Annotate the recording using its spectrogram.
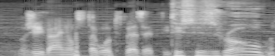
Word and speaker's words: Rogue: Még, még pár adással ezelőtt, talán kettővel, valahogy szóba jött a, a Zsivány 1-essel kapcsolatban, hogy néhányan a, az eredeti címét Rogue van helyett Rouge vannak ejtik. Még az én ismeretségi körömben is vannak pár, akik, akik ránéztek a címre, és kapásból gondolkodás nélkül úgy olvasták ki, hogy Rouge, pedig az Rogue.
